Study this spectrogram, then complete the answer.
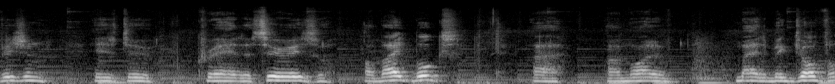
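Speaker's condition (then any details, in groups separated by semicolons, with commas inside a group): Motor neurone disease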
